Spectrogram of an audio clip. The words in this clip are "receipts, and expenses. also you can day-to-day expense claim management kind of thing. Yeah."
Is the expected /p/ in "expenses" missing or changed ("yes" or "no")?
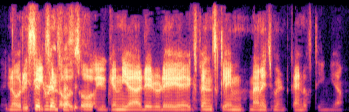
yes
